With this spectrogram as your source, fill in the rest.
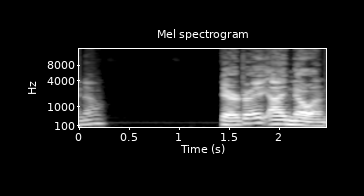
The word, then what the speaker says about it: Deirdre: Deidre. I'm pretty sure I'm pronouncing it wrong, right? Deirdre? Deirdre.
